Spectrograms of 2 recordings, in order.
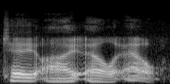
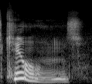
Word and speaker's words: kiln: word kill was spelled K-I-L-L. That's the way my mother taught me to pronounce that word. It is spelled K-I-L-N, but she instructed me as a child that the correct pronunciation is kill.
